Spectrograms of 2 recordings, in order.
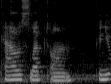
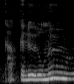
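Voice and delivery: loud cow call; cow's crow; 7 dB louder than usual. Acted. Cow crowing to the ducks, loudly. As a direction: belt out the crow with a moo. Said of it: "then the cow went".

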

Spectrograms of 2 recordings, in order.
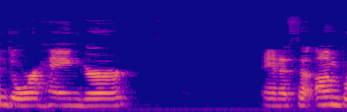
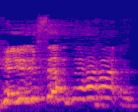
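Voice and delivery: laughing; 10 semitones higher, 5 dB louder, slower than usual. Real, not acted. Laughing at a viewer's comment.

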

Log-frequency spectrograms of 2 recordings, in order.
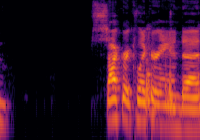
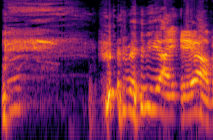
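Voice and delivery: laughing through the words, very slow; 8 semitones higher, 3 dB louder, much slower than usual. Real, not acted. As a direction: let the laugh carry the line. Laughing at own expression.

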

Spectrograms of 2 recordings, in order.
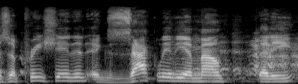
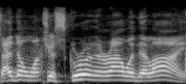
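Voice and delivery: put-on Cuban-accented angry yell; angry shout; 7 semitones higher, 6 dB louder than usual. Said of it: "started screaming at me".

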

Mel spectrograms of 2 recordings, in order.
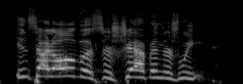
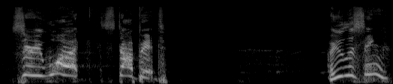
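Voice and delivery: mock scolding Siri; 7 semitones higher than usual. Real, not acted. Preacher scolds his phone mid-sermon, mock irritated. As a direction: tell the phone off, half joking.

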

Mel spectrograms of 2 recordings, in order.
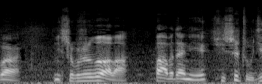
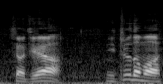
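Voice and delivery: ordinary talk, nothing marked

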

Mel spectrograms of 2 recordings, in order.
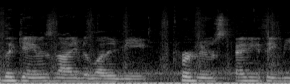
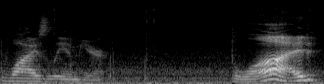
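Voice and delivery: normal talking voice

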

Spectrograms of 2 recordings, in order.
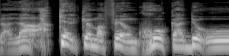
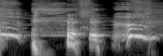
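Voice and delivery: evil laugh. Acted. Villain gloats at captive.

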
